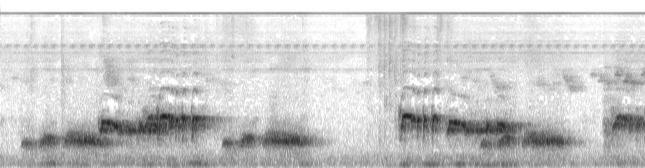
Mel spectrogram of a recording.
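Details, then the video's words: Zebra dove singing actively: low purring coos rising to higher vibrating notes, then dropping again, in two phrases separated by a short silence. "PERKUTUT GACOR MERDU MEWAH"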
